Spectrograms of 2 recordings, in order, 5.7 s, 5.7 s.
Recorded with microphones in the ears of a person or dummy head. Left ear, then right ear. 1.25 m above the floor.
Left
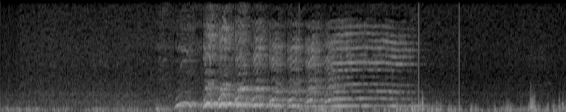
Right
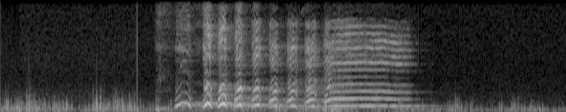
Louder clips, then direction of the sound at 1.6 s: Right 6 dB; 65° right (ahead or behind).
